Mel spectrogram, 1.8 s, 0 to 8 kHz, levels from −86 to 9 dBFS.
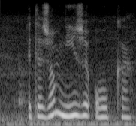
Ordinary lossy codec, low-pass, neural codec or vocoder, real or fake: none; 7.2 kHz; none; real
